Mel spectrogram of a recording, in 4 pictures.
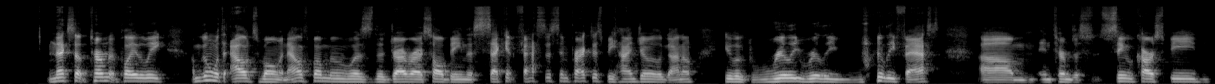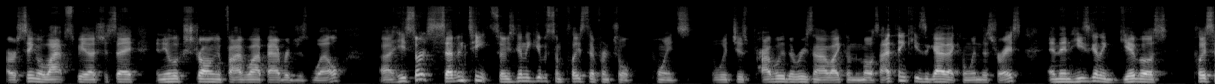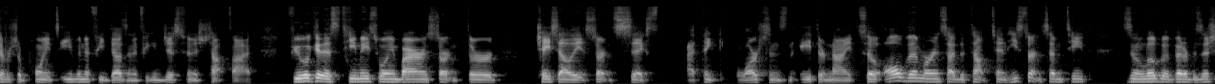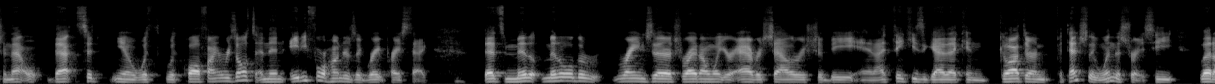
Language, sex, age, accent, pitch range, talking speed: English, male, 20-39, American, 110-140 Hz, 255 wpm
